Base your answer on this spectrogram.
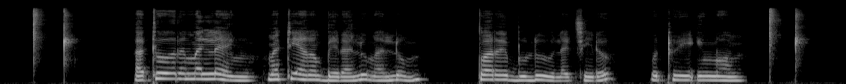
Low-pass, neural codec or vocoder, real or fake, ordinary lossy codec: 14.4 kHz; codec, 44.1 kHz, 3.4 kbps, Pupu-Codec; fake; none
